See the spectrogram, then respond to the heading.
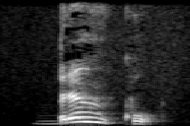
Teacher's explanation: Você pronuncia a penúltima sílaba com mais força. Então, você sabe que bran é a sílaba mais forte da palavra branco. · A penúltima sílaba de branco é a sílaba mais forte. Branco. Essa é a última, essa é a penúltima.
